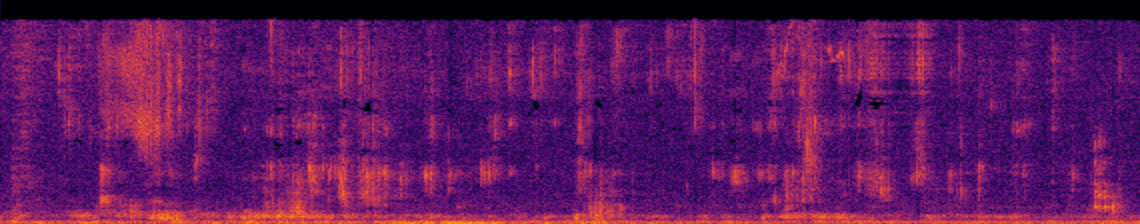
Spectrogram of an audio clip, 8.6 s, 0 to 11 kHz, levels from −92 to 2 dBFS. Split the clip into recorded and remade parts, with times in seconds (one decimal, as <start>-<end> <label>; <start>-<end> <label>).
0.0-6.5 recorded; 6.5-7.0 remade; 7.0-8.6 recorded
